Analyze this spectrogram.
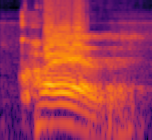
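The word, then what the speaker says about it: quarrel: কিউ ইউ আর double আর double আর ইএল, খয়াল, খয়াল, খয়াল, মানে উচ্চারণটা খয়ের মতো হবে, খয়াল।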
